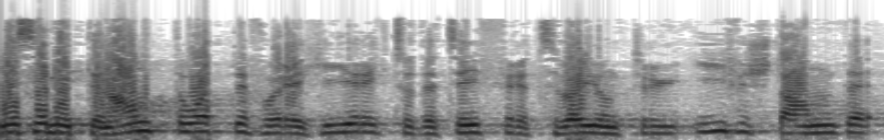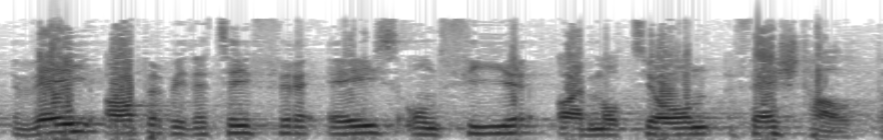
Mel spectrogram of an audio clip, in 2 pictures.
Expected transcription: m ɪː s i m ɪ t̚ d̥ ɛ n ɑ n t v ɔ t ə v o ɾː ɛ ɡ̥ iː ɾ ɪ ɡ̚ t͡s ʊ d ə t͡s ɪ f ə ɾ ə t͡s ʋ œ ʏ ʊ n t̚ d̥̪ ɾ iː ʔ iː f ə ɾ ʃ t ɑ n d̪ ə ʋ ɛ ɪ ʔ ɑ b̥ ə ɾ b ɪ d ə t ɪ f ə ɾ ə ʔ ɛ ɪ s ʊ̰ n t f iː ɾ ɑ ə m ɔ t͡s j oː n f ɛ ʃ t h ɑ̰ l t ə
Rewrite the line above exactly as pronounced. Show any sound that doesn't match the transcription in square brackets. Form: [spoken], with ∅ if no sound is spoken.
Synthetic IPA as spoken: m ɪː s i m ɪ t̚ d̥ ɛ n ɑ n t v ɔ t ə [f] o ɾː ɛ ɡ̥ iː ɾ ɪ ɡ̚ t͡s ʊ d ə t͡s ɪ f ə ɾ ə t͡s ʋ œ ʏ ʊ n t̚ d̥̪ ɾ [yː] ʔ iː f ə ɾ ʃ t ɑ n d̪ ə ʋ ɛ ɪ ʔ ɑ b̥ ə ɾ b ɪ d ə [t͡s] ɪ f ə ɾ ə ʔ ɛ ɪ s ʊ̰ n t f iː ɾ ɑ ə m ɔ t͡s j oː n f ɛ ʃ t h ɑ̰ l t ə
